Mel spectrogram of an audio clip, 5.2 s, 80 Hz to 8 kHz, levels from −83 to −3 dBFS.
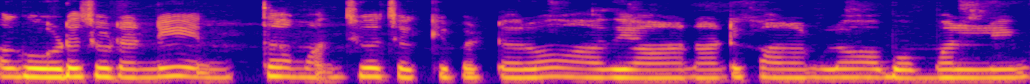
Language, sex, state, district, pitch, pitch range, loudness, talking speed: Telugu, female, Telangana, Nalgonda, 255 Hz, 250-270 Hz, -18 LUFS, 130 wpm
